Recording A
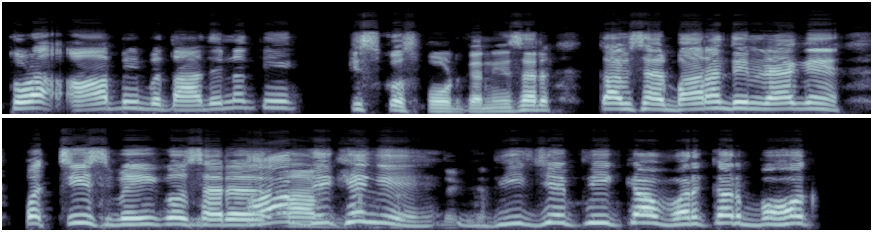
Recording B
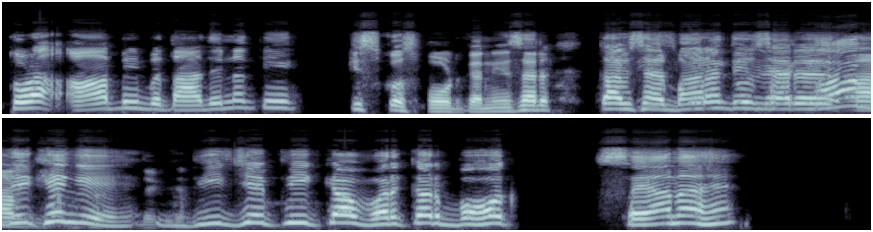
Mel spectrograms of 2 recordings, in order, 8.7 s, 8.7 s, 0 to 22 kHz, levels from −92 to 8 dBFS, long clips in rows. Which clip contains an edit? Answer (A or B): B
